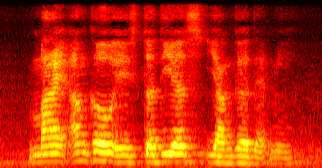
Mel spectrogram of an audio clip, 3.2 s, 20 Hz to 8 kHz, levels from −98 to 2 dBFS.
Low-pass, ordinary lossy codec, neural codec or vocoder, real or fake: 7.2 kHz; none; codec, 16 kHz in and 24 kHz out, 1 kbps, XY-Tokenizer; fake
